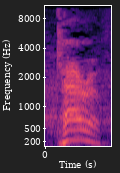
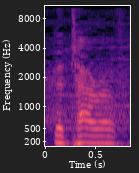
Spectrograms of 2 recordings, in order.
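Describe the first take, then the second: First: Tariff drawn out and a bit louder; savoured tariff. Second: Said in the usual way. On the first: Shown as a demonstration. Rally crowd told the loveliest word, relished. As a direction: lean into the word tariff like a prize. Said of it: "The most beautiful word".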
